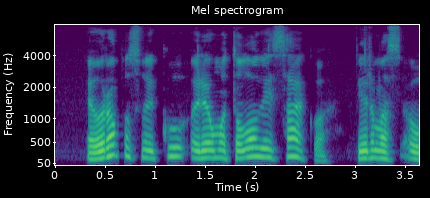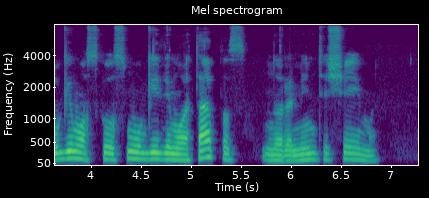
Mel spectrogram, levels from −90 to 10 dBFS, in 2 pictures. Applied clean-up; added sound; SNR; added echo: none; none; none; none.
